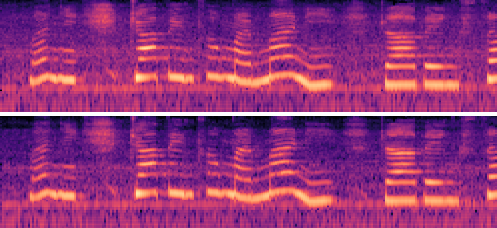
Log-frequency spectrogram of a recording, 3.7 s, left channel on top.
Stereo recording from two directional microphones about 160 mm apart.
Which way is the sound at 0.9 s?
5° left (ahead or behind).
